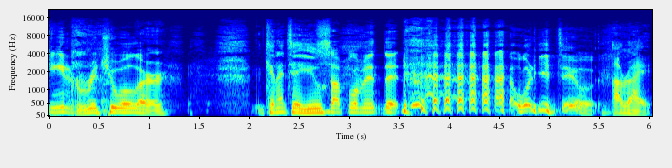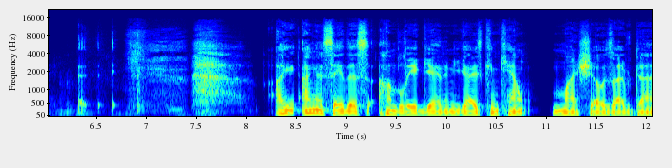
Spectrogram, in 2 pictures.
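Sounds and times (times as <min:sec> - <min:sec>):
noisy breaths: 0:01.2 - 0:02.1, 0:06.8 - 0:08.2.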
